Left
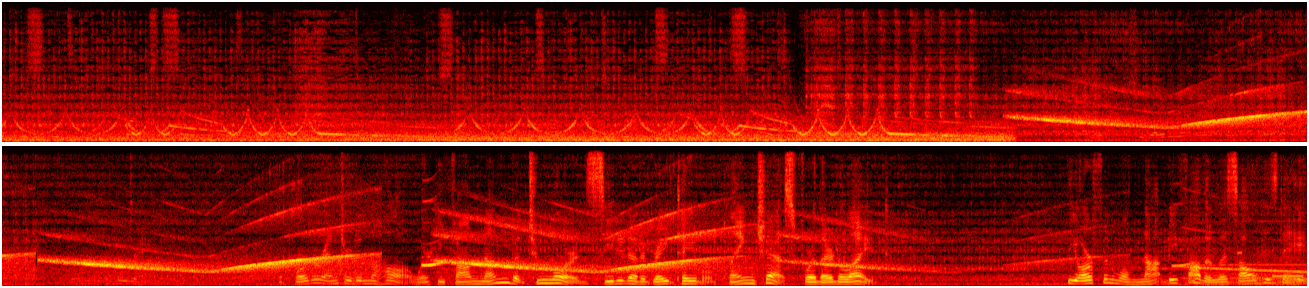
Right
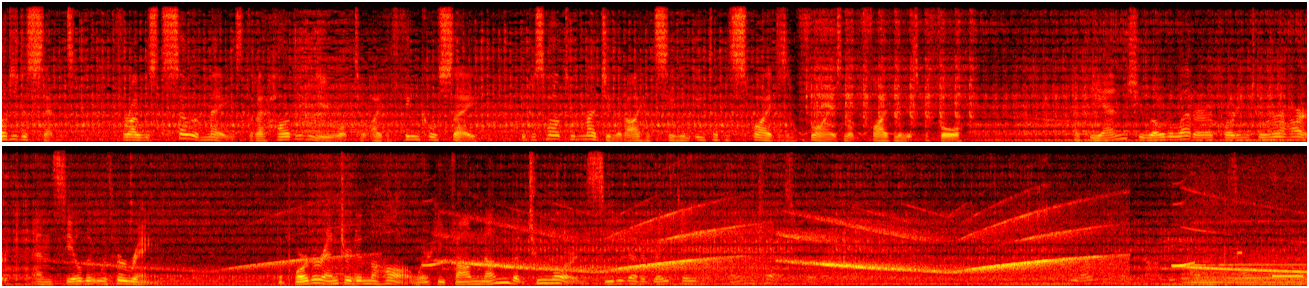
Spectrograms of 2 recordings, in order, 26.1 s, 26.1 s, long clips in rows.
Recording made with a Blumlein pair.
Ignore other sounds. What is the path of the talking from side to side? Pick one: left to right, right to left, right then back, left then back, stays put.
right to left.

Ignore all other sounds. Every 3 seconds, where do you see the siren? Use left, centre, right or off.
left, left, left, left, left, left, centre, right, right.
